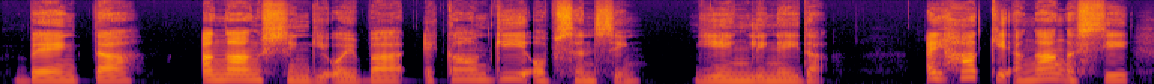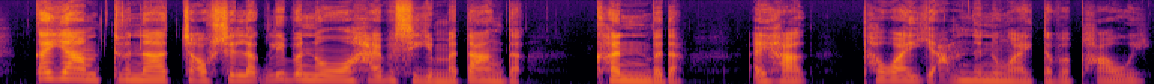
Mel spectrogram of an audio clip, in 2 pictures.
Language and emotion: Manipuri, sad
